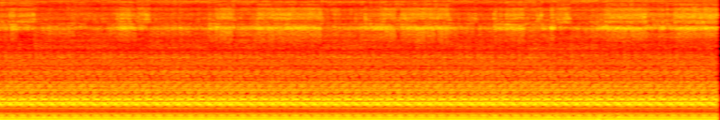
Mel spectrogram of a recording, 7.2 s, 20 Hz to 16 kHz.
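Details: Continuous sound of a running aerosol nebulizer compressor, recorded as a 10-hour white-noise track: a steady droning motor hum with a rapid buzzing pulse and an airy hiss.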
